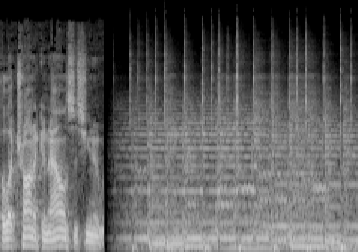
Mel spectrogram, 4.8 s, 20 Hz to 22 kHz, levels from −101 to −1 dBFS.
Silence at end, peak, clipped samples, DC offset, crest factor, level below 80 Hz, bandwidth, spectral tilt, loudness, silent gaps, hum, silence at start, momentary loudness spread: 0 s; -4 dBFS; under 0.1%; under 0.1%; 20 dB; -48 dBFS; 15.5 kHz; -4.5 dB/octave; -25 LUFS; none; none; 0 s; 10 LU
